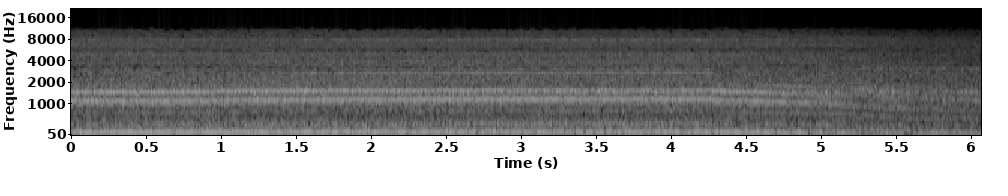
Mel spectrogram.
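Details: Toyota 1VD V8 diesel at idle: steady note with an even light ticking about four times a second; faulty camshaft.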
